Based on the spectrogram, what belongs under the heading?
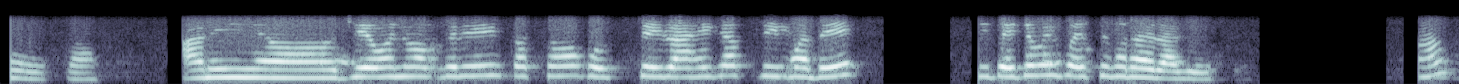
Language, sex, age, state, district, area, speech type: Marathi, female, 30-45, Maharashtra, Nagpur, urban, conversation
